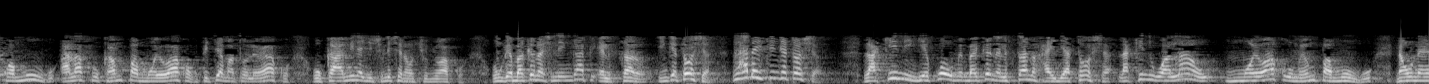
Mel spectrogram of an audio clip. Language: Swahili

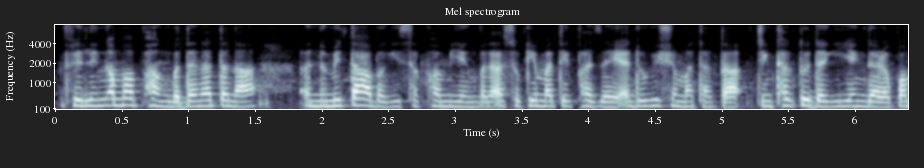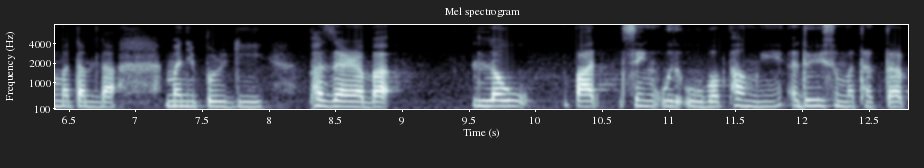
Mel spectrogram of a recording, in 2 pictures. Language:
Manipuri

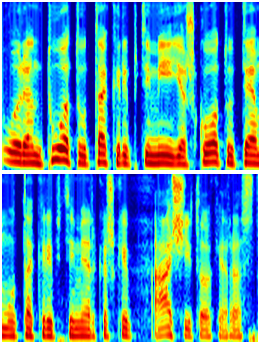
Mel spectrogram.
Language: Lithuanian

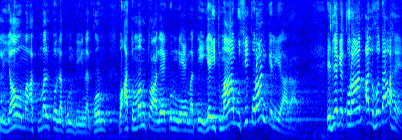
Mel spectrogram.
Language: Urdu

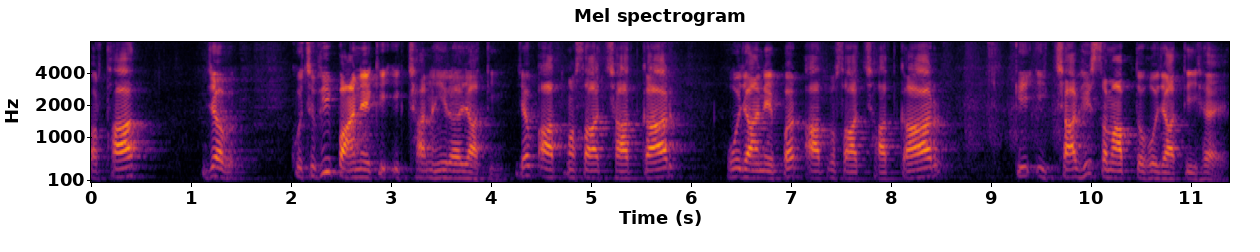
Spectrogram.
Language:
Hindi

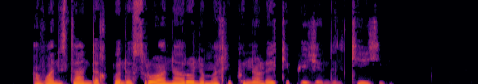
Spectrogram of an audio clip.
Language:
Pashto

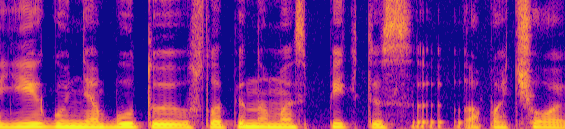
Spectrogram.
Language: Lithuanian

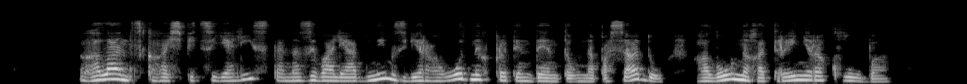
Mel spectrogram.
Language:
Belarusian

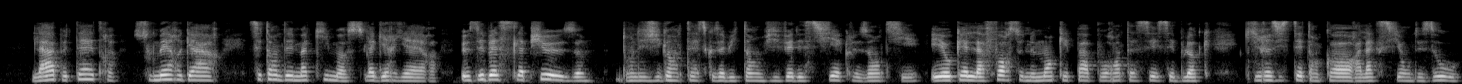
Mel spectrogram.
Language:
French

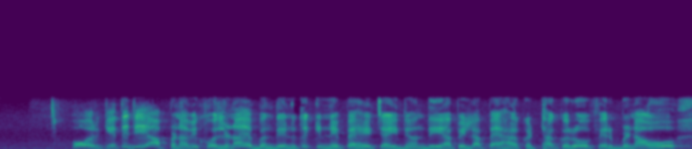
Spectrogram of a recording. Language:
Punjabi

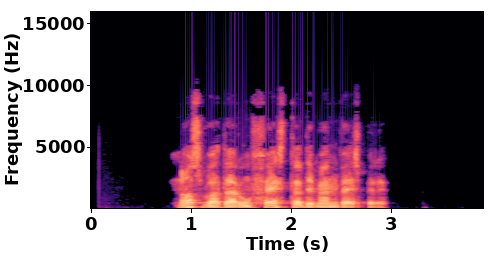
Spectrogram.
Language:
Interlingua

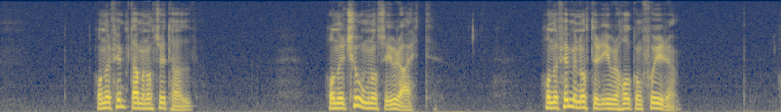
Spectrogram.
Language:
Faroese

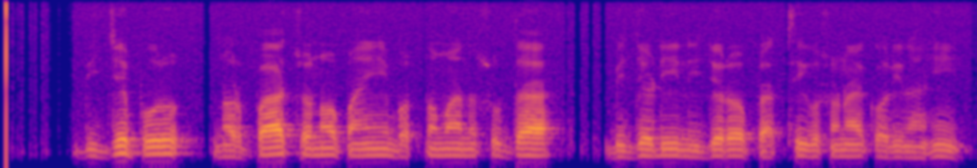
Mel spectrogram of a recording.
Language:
Odia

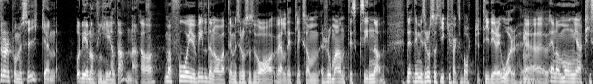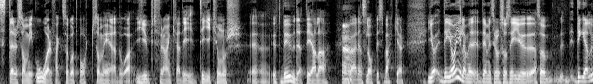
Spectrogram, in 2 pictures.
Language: Swedish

